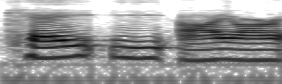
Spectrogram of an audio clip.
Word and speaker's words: Keira: And I want everybody to try to go to the website for Keira, and it's Keira, and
